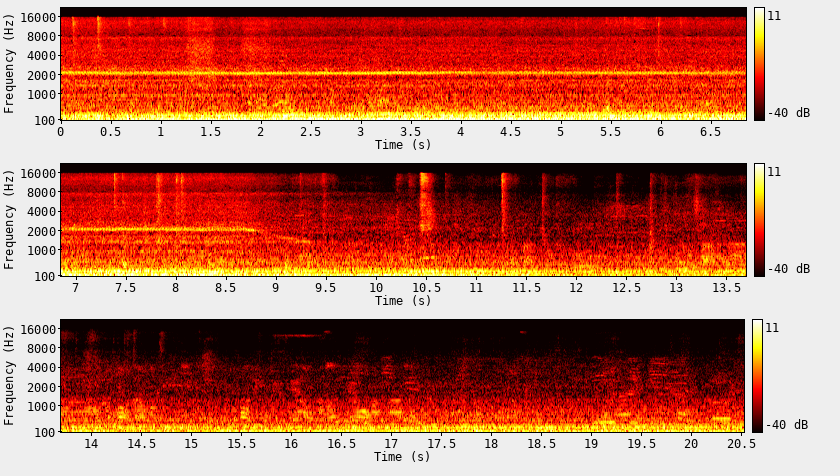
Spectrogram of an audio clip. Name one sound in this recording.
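A bus engine rumbles and hums steadily from inside the bus, growing quieter partway through.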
